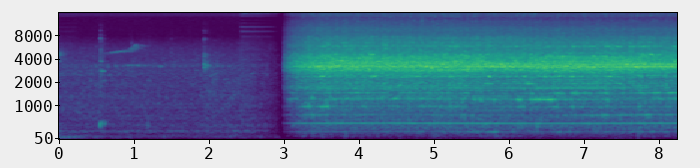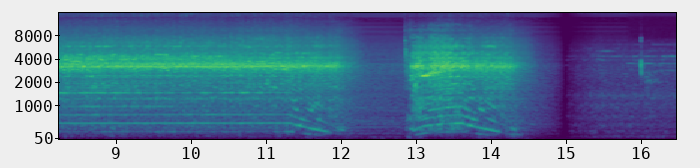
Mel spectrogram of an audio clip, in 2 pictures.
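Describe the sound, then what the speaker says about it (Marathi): An electric mixer grinder whirs loudly as it grinds dry buttermilk masala spices, running steadily for about nine seconds, cutting out, then giving a short second burst before winding down to quiet. "आता आपण मिक्सर लावून घेऊया आणि बनवूया ताकाचा मसाला"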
